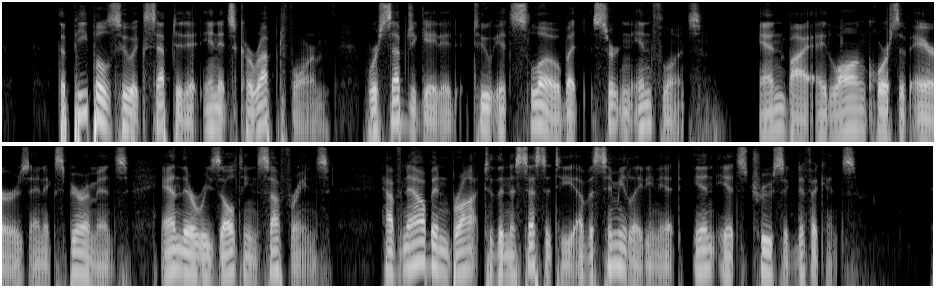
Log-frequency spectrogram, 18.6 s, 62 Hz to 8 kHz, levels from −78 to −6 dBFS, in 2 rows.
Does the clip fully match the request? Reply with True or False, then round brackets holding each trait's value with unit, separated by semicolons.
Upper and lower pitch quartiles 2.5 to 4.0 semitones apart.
False (4.4 semitones)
